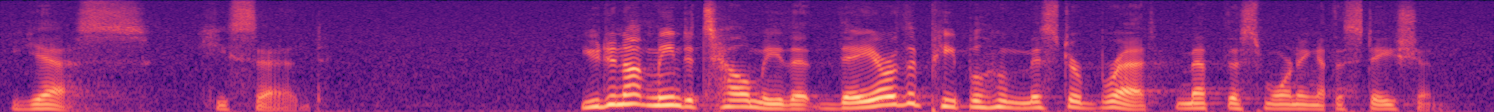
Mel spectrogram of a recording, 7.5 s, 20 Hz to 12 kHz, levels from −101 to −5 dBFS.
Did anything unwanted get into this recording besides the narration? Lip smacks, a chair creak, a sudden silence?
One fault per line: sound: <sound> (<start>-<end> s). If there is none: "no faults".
no faults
